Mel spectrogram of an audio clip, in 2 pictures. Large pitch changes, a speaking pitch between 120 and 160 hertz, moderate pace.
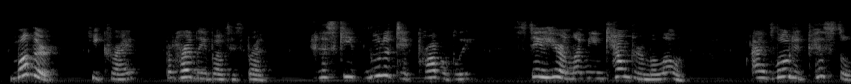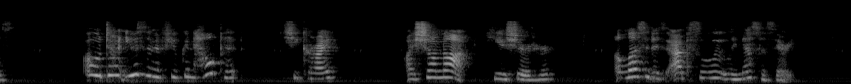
No: wide, 5.9 semitones; very high, 290 Hz; average, 165 wpm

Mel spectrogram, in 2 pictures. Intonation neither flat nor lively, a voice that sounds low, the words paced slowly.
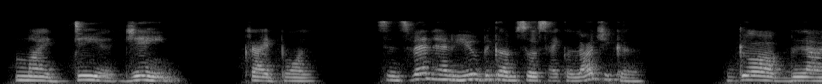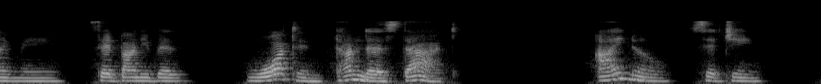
No: average, 4.1 semitones; medium, 175 Hz; slow, 90 wpm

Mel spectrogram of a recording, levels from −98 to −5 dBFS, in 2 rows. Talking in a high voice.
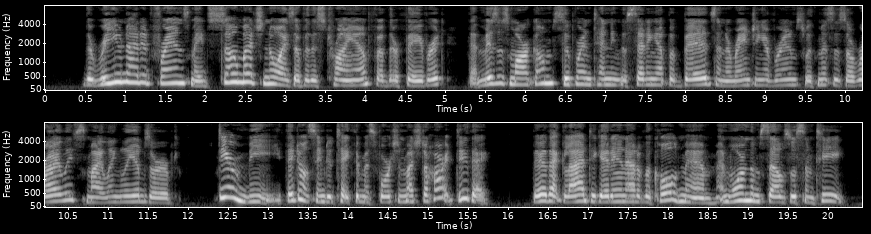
Yes: high, 215 Hz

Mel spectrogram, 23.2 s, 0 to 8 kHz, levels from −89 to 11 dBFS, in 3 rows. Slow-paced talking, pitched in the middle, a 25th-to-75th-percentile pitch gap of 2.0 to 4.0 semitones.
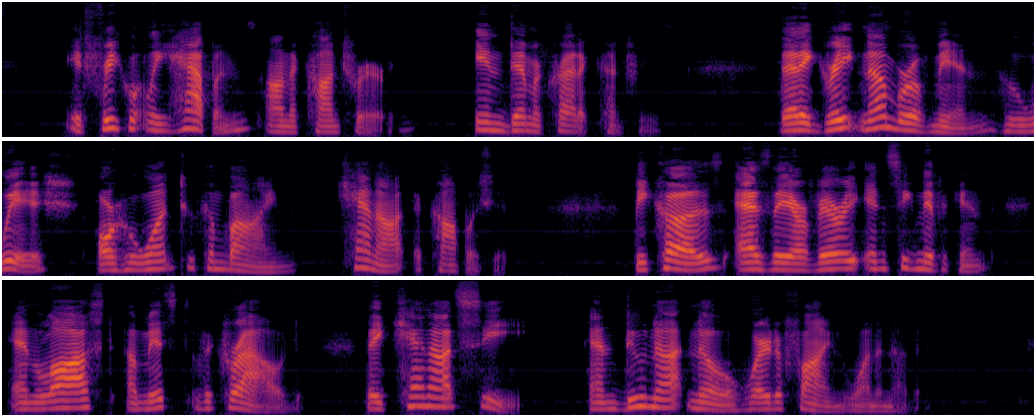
Yes: slow, 120 wpm; medium, 155 Hz; average, 3.7 semitones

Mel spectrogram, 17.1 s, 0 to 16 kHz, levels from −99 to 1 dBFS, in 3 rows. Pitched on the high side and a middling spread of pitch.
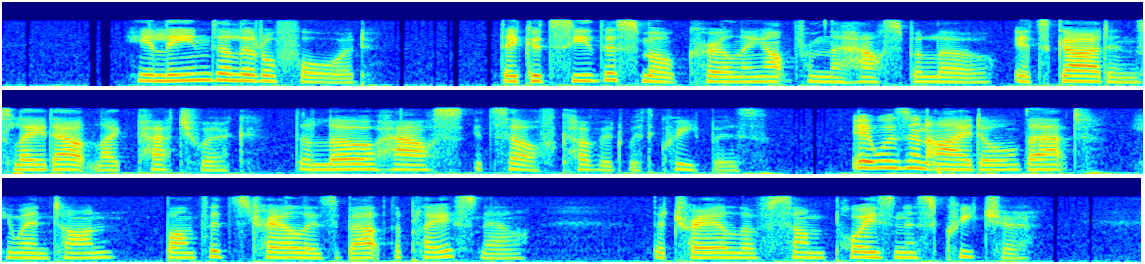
No: high, 215 Hz; narrow, 2.0 semitones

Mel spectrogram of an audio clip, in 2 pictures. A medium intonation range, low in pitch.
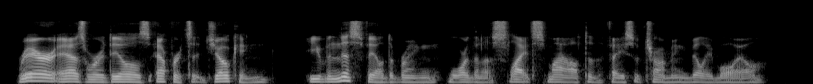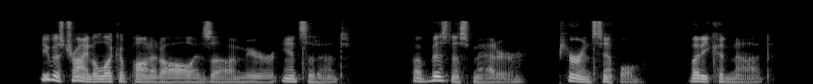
Yes: average, 3.8 semitones; low, 105 Hz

